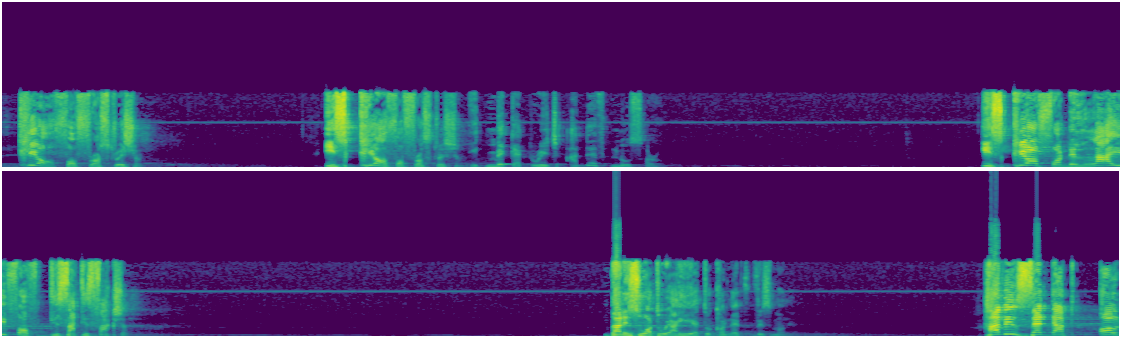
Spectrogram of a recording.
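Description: A man preaches with passion into a microphone, in bursts with long pauses, heard through loudspeakers in a large hall.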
